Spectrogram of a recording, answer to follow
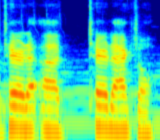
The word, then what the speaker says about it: pterodactyl: No, the T's silent. The T's silent, like in pterodactyl. So it's. Wait a minute. Wait, what? The T is silent in pterodactyl.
